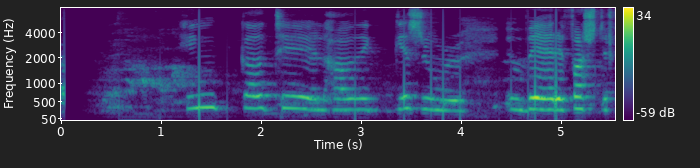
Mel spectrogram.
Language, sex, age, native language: Icelandic, male, 12, Icelandic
